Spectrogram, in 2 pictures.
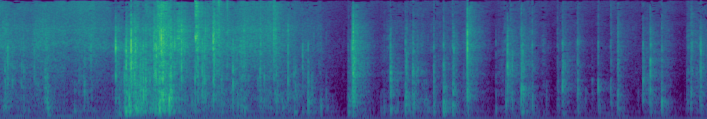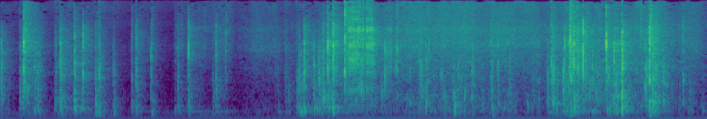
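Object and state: Crinkled plastic biscuit bag.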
